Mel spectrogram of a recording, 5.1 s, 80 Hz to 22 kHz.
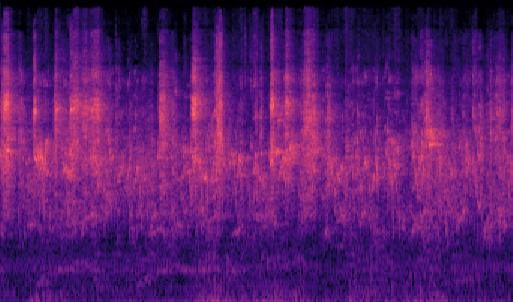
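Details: Crowded birdsong from October 3, 2023: steady chattering with repeated sharp squawks and twittering bursts roughly every half second, many birds calling over one another.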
